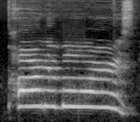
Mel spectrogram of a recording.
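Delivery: high, slow, sing-out cheer; calling out answer. Shown as a demonstration. Teacher answers with the children, calling out the word. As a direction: call it out long and high, for a class.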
